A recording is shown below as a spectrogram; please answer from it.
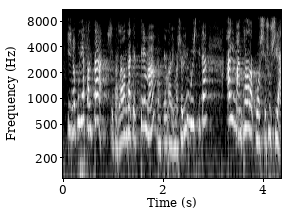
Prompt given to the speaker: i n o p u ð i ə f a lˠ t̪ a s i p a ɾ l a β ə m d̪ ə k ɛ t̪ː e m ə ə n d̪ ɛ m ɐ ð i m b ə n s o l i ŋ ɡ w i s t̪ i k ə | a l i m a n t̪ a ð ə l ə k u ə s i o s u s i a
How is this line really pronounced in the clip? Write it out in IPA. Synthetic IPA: i n o p u ð i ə f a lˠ t̪ a s i p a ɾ l a β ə m d̪ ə k ɛ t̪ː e m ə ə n t̪ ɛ m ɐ ð i m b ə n s o l i ŋ ɡ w i s t̪ i k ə | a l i m a n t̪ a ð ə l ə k u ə s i o s u s i a

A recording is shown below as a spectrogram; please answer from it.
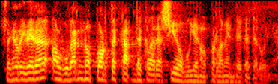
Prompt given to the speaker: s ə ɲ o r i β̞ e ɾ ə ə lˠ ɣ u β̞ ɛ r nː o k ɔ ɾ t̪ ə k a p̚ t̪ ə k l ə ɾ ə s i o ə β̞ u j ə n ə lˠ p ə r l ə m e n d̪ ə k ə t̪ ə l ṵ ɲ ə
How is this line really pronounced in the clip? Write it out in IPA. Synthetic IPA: s ə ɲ o r i β̞ e ɾ ə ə lˠ ɣ u β̞ ɛ r nː o p ɔ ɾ t̪ ə k a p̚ d̪ ə k l ə ɾ ə s i o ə β̞ u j ə n ə lˠ p ə r l ə m e n d̪ ə k ə t̪ ə l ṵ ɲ ə

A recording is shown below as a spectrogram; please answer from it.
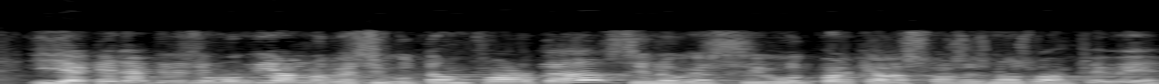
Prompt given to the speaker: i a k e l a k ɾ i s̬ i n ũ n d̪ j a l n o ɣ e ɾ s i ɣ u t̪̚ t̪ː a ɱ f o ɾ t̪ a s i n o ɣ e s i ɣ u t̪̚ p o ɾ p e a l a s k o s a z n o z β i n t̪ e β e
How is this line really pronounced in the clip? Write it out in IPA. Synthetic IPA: i a k e ʎ a k ɾ i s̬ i m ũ n d̪ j a l n o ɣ e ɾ s i ɣ u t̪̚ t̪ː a ɱ f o ɾ t̪ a s i n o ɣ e s i ɣ u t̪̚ p o ɾ k e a l a s k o s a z n o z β a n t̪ e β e

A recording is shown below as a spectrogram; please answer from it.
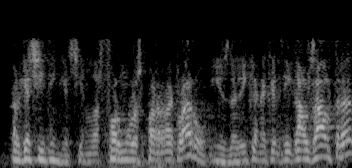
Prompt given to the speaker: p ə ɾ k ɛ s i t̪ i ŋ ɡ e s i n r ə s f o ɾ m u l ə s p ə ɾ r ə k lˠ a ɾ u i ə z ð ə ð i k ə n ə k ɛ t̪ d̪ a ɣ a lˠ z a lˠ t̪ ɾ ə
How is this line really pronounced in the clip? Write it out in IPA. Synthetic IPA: p ə ɾ k ɛ s i t̪ i ŋ ɡ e s i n l ə s f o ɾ m u l ə s p ə ɾ r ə k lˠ a ɾ u i ə z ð ə ð i k ə n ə k ɛ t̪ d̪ i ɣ a lˠ z a lˠ t̪ ɾ ə

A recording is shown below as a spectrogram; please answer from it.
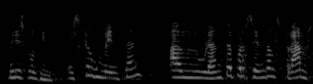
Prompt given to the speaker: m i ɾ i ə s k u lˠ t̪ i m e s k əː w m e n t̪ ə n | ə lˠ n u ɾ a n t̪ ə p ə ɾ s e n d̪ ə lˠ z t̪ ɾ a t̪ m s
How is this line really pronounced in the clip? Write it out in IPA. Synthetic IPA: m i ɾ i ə s k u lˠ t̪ i m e s k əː w m e n t̪ ə n | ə lˠ n u ɾ a n t̪ ə p ə ɾ s e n d̪ ə lˠ s t̪ ɾ a m s

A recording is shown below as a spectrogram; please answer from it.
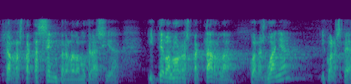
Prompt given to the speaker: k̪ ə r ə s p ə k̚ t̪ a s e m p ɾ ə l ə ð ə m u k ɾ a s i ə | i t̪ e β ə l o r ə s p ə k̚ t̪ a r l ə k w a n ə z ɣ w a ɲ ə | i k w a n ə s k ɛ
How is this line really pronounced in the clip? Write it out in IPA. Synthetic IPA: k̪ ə r ə s p ə k̚ t̪ a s e m p ɾ ə l ə ð ə m u k ɾ a s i ə | i t̪ e β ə l o r ə s p ə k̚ t̪ a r l ə k w a n ə z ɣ w a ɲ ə | i k w a n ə s p ɛ

